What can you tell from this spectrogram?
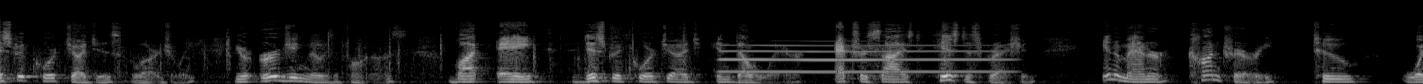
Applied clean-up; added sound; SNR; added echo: none; Wind instrument, woodwind instrument; 3 dB; none.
